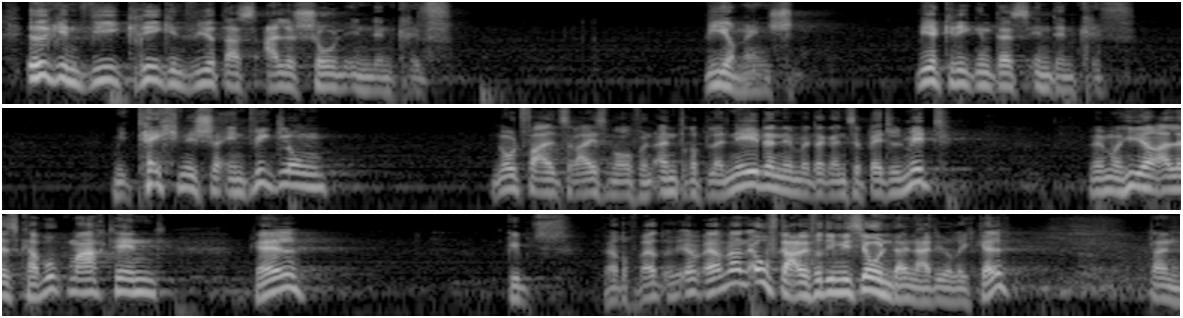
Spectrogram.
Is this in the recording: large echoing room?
yes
